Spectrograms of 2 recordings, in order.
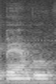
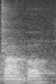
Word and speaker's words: Bambo: bambo it's spelled b-a-m-b-o a lot of people like to say bamboo but it's bambo it's pronounced bombo that name was given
